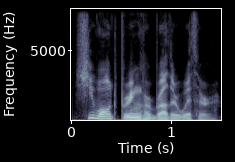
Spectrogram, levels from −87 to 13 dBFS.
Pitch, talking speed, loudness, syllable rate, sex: 115 Hz, 280 wpm, -16 LUFS, 5.7 syllables/s, male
